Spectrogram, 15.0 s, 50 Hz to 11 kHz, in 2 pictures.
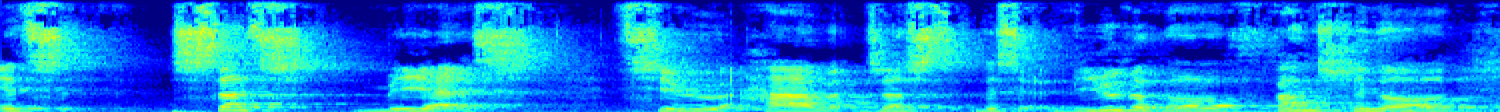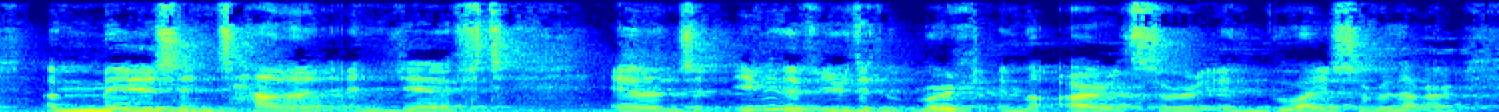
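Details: Adult woman, not born with a speech impediment, with lisp and imprecise articulation since a 2018 hemiglossectomy for large oral cancer at the back of the tongue; about 50% of the tongue was replaced by a cheek-tethered flap limiting movement; articulation disorder after partial tongue removal.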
